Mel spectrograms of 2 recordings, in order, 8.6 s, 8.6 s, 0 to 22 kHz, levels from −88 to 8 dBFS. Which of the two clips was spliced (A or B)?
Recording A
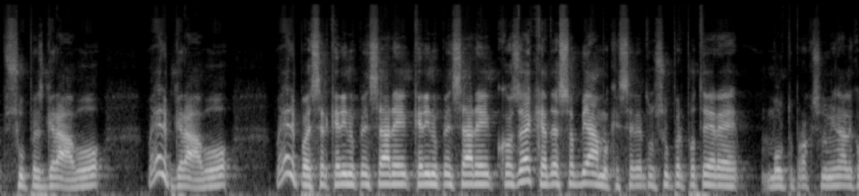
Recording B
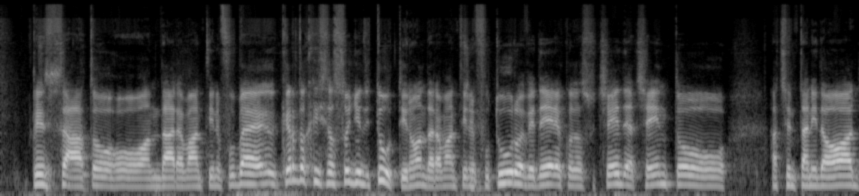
A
